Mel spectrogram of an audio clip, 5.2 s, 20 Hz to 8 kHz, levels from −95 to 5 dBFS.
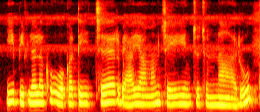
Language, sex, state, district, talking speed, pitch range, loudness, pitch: Telugu, female, Karnataka, Bangalore, 70 wpm, 170-195 Hz, -15 LUFS, 180 Hz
